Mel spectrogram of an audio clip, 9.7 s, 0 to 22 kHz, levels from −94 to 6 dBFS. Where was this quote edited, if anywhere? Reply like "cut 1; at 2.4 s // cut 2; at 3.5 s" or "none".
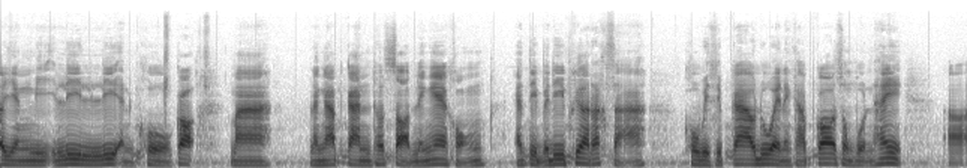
none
